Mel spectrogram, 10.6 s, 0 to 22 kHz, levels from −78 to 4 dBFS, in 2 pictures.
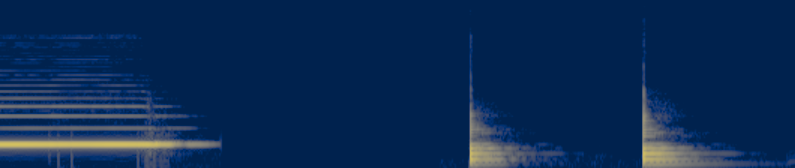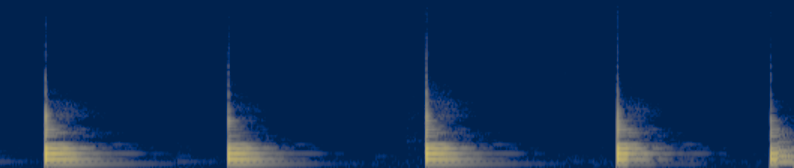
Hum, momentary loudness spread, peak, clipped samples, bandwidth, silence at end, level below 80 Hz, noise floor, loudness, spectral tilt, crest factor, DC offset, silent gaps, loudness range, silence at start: none; 22 LU; -2 dBFS; under 0.1%; 4.8 kHz; 0 s; -44 dBFS; -74 dBFS; -20 LUFS; -9.5 dB/octave; 20 dB; under 0.1%; 1.48-2.94 s; 8 LU; 0 s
